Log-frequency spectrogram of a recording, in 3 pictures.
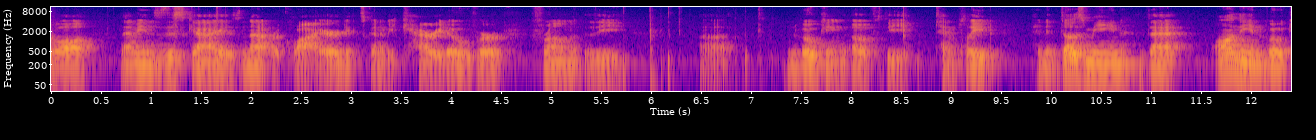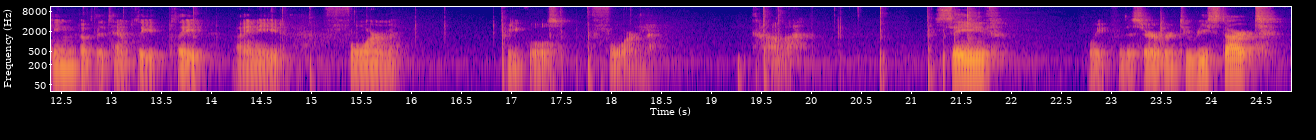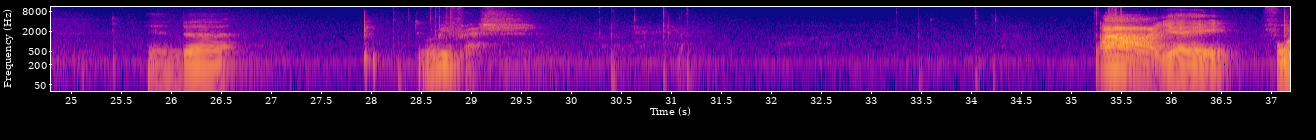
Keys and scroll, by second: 0.3 Down, 0.6 Up, 1.5 d, 6.0 shift+;, 6.8 shift+w, 7.1 Return, 10.0 Down, 10.6 Right, 12.8 Right, 13.1 Left, 13.8-15.5 typing, 16.6-19.5 typing, 20.3 Escape, 21.1 shift+;, 21.4 shift+w, 21.5 Return, 28.6 super+r, 30.9 super+r, 34.0 super+r.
